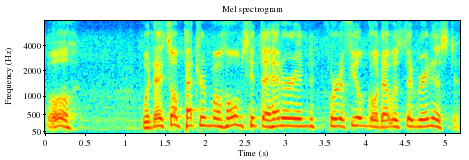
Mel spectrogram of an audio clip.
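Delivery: put-on high, lilting Indian accent; mock call-center Indian accent. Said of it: "in an Indian accent".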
